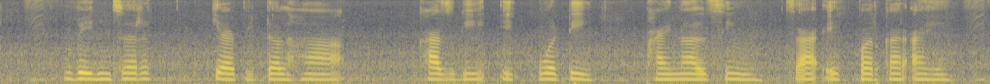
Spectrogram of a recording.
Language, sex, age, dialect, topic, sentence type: Marathi, female, 25-30, Varhadi, banking, statement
